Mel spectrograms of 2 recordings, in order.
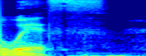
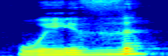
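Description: First: The final th sound is voiceless, without vibration. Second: The final th sound is voiced, with vibration. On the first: "o T H que não vibra" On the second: "o T H que vibra"

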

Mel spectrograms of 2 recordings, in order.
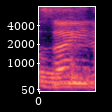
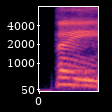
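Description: First: It begins with a plain d sound. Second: It begins with a voiced th sound. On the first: The speaker calls it wrong. "Họ không đọc là dây đâu nhá" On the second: The speaker calls it right. "mà họ đọc là they"

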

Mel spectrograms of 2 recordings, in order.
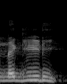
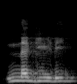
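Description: First: The name begins with a 'na' sound. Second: The same.

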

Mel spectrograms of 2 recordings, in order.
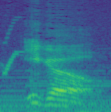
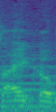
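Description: First: The name begins with an 'eh' sound. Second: The name begins with an 'eye' sound. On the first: This is the German pronunciation. "in German it was Eco, so I'm pronouncing it Eco" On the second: This is the English pronunciation. "in English it's pronounced Aiko"

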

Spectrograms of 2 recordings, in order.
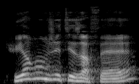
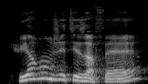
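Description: First: It is said with questioning intonation. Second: The same.

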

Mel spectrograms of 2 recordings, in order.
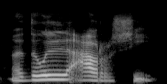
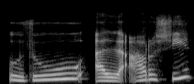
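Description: First: The vowel runs straight into the 'l' sound. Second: The article is said as a separate syllable. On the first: The speaker calls it right. "sondern Dhul-Arshi" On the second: The speaker calls it wrong. "Also nicht Udhu Al-Arshi"

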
